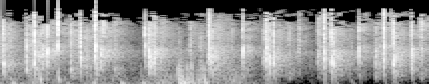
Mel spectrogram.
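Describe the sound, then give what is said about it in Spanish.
A small group applauds a radio show team. Distinct hand claps land in an uneven, fairly loud pattern with short gaps between them. “Estáis todas mencionadas en este aplauso que os vamos a dar.”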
